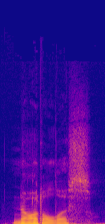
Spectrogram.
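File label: "nautilus", English, American accent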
